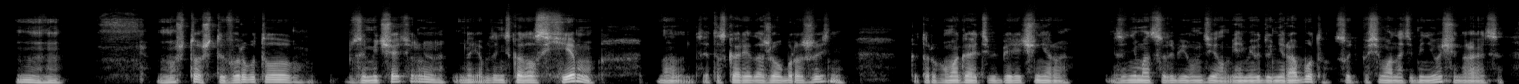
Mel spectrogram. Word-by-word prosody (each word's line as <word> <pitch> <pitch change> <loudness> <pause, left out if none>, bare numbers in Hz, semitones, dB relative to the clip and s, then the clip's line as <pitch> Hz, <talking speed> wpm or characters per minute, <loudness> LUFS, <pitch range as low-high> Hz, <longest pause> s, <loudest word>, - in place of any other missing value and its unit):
Мгм. 90 -5 -2 0.9
Ну 95 +4 -3
что - - 0
ж, - - +4
ты 85 - -2
выработала 105 +2 +1 0.5
замечательную, 100 +3 +1
да, 100 0 -4
я 100 -1 -4
бы 95 - -5
да 100 - -1
не 100 - -1
сказал 95 -1 +3
схему, - - +5 0.6
нан 85 -2 -5
это - - -7
скорее 95 -1 +2
даже 90 +1 +1
образ 95 +1 +1
жизни, 115 - -2 0.6
который 90 -1 -5
помогает 90 0 +1
тебе 95 -1 -3
беречь 95 +2 +1
нервы 85 -4 -1 0.3
и - - -12
заниматься 90 +1 +1
любимым 90 0 -1
делом. 85 -4 -1
Я 85 0 +1
имею 85 +1 +1
ввиду 85 -1 -2
не 85 +1 +1
работу, 90 0 0
судя 95 -2 -4
по - - -13
всему, 95 +1 +1
она 85 -1 0
тебе 85 +2 -4
не 90 - 0
очень 105 -6 -1
нравится, 80 -1 -2
90 Hz, 165 wpm, -23 LUFS, 85-100 Hz, 0.9 s, схему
